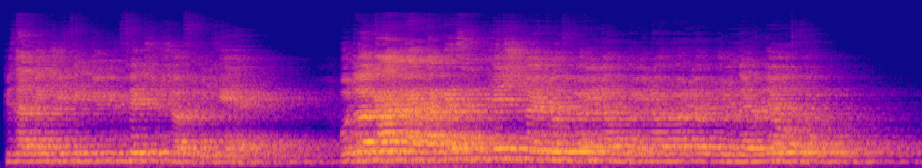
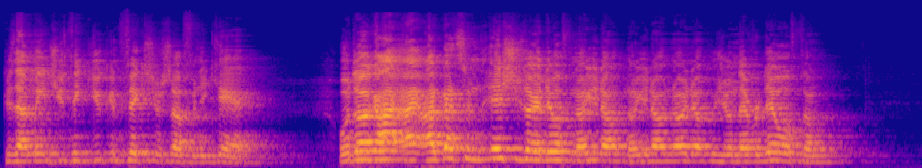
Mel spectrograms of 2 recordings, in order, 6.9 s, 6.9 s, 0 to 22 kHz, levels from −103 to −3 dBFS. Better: second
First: room echo; strong; dies away in 1.8 s // off-mic speech; far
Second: room echo; slight; dies away in 0.5 s

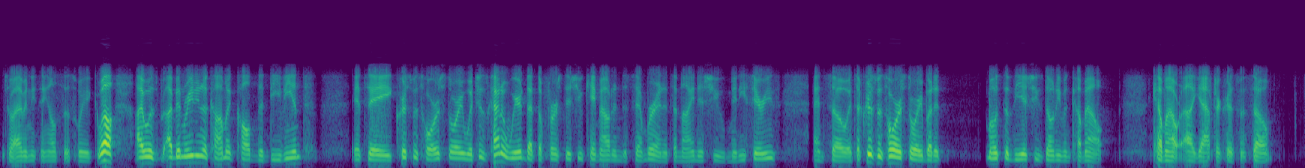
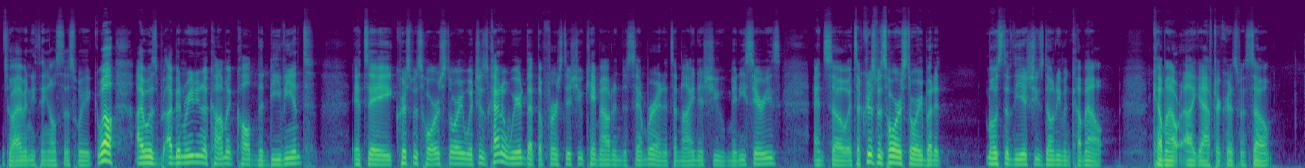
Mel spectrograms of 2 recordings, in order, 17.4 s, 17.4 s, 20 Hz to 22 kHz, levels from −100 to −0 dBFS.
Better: second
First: phone-call audio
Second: none

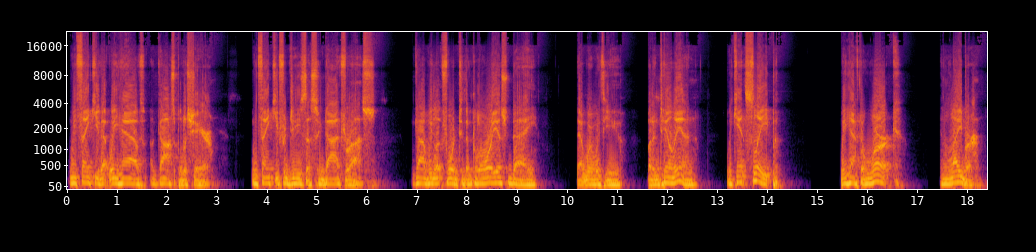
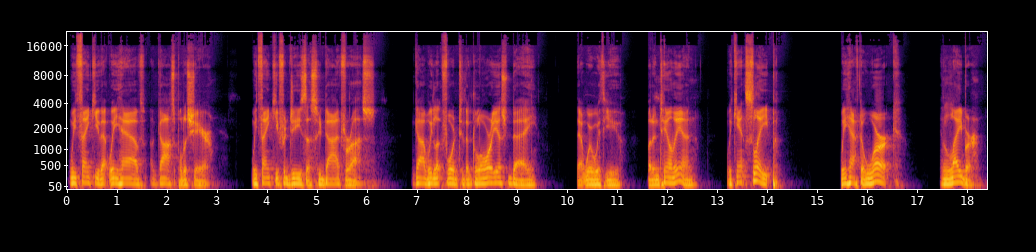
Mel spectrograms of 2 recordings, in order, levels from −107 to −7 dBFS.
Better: second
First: distortion; heavy; 5 dB below the speech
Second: none

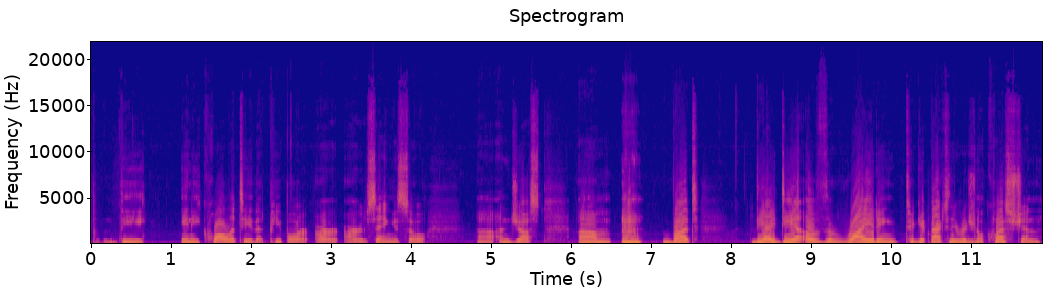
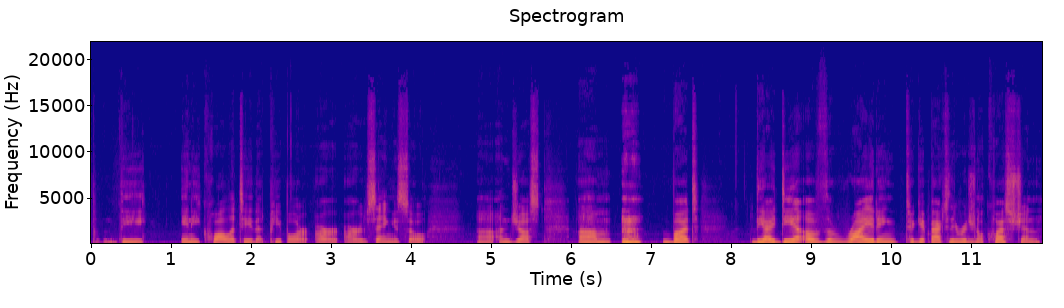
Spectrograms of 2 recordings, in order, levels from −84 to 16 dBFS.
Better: second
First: distortion; slight; 10 dB below the speech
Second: none

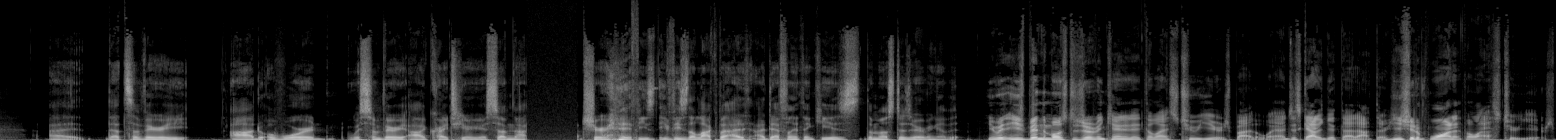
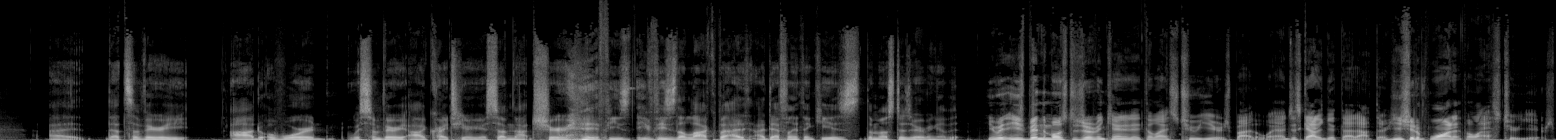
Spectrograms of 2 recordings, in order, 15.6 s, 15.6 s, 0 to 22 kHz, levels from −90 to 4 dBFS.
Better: second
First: audio freezing; at 5.5 s for 0.5 s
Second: none

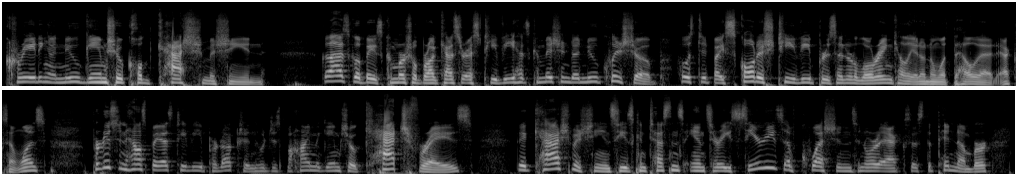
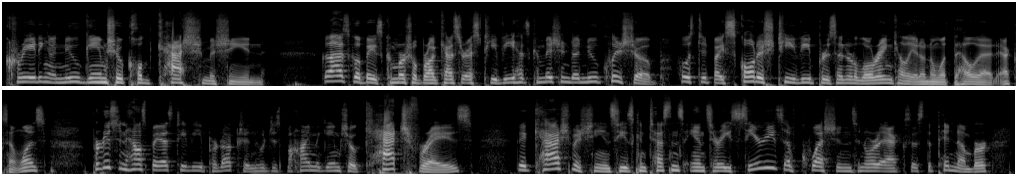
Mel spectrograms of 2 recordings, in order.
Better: neither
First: none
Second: none

